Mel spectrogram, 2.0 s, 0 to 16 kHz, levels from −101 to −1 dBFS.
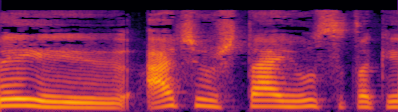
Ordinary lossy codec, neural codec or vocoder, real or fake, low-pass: MP3, 48 kbps; none; real; 14.4 kHz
